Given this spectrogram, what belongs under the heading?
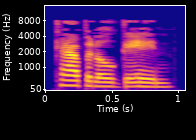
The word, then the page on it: Capital gain: British English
